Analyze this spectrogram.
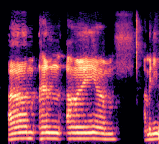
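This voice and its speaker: A man with a southern English accent. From southern England, Southampton. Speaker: football club co-owner. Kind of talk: interview. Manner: halting, many fillers.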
